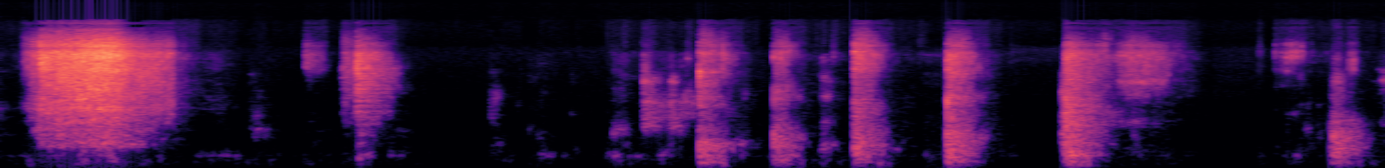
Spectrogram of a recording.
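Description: A person moving about in a small room. A loud rushing noise lasts about a second at the start. Then, as he walks up close to the microphone, comes a run of five or six thumps about half a second apart.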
